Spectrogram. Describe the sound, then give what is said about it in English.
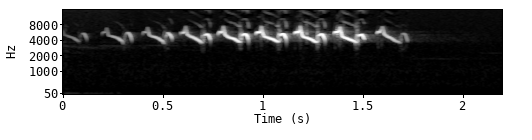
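A yellow-rumped warbler gives a quick run of about a dozen sharp, high chirps, rising slightly in loudness before stopping abruptly, with no other sounds. “They dart spitefully about, uttering a sharp chirp.”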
